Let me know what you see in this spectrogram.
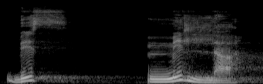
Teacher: کھڑا زبر قائم مقام الف مدہ کے، اس کو ایک الف کے برابر کھینچ کے پڑھیں گے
